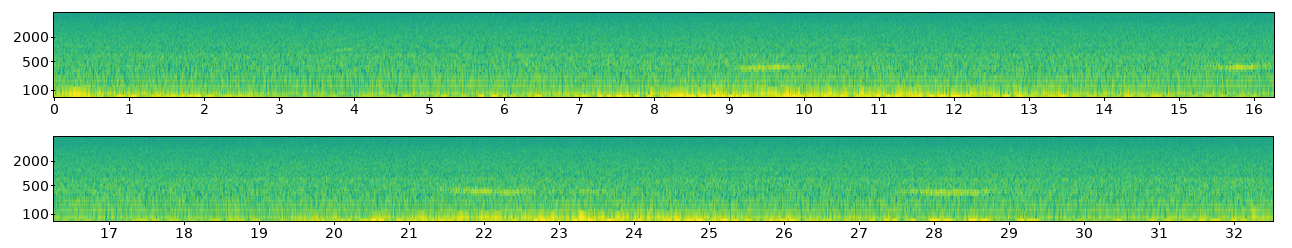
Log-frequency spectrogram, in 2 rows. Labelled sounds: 3.7	4.0	humpback whale, 0.83 to 1.1 kHz

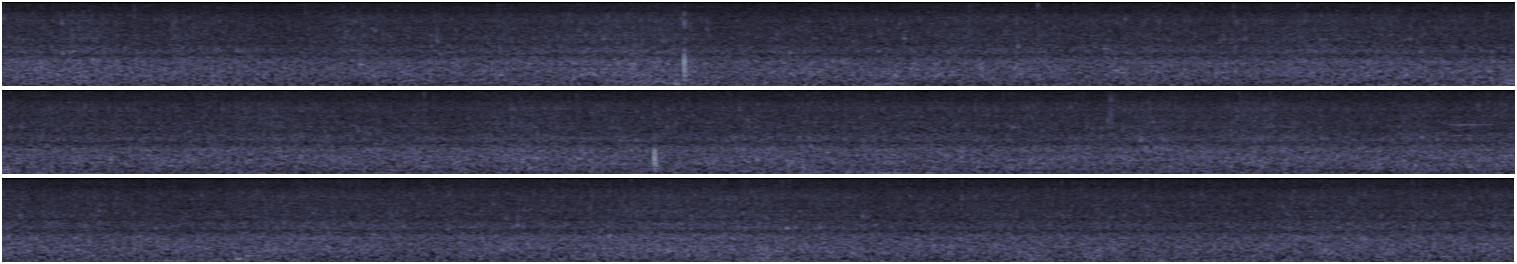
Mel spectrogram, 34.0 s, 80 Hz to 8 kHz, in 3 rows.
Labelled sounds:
22.2	22.5	killer whale, northern resident, G clan, 2.4 to 2.7 kHz

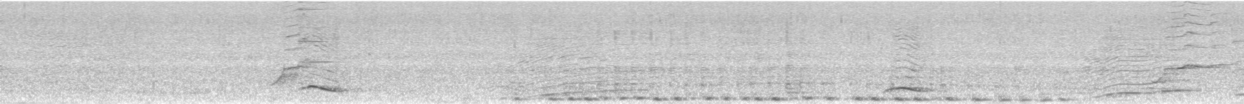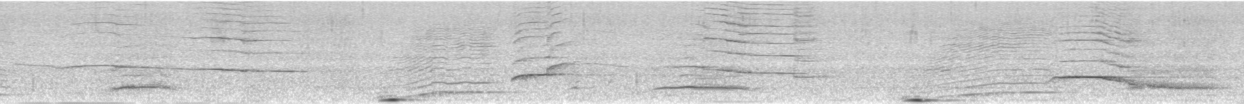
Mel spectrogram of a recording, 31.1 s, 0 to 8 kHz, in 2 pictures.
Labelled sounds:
3.5	4.2	humpback whale, 0.78 to 6.5 kHz
7.0	7.2	humpback whale, 1.4 to 1.6 kHz
11.2	11.6	humpback whale, 0.81 to 3.1 kHz
14.0	19.3	humpback whale, 0.78 to 7.8 kHz
20.9	22.8	humpback whale, 0.78 to 6.6 kHz
23.9	25.8	humpback whale, 0.78 to 7.8 kHz
27.3	29.8	humpback whale, 0.97 to 6.8 kHz

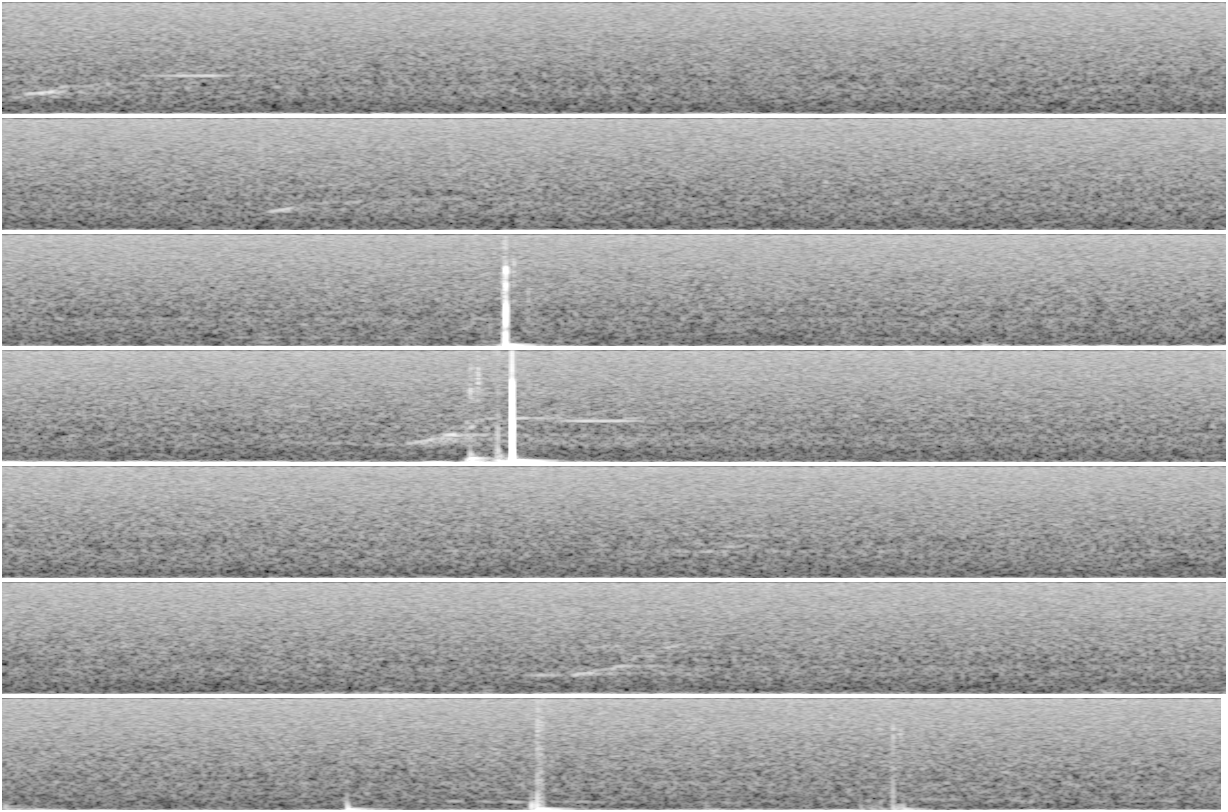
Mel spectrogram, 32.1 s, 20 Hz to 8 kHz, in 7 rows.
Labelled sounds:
0.5	0.9	humpback whale, 0.99 to 1.2 kHz
15.7	16.2	humpback whale, 1.1 to 1.3 kHz

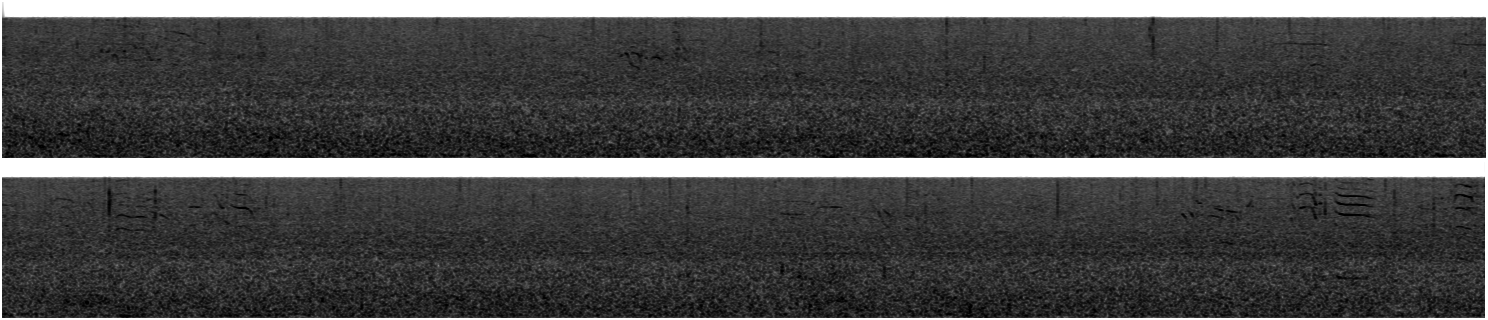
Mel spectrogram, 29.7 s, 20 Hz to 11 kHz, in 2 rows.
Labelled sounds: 1.6	1.9	Pacific white-sided dolphin, 5.1 to 5.8 kHz
12.7	13.3	Pacific white-sided dolphin, 4.2 to 4.6 kHz
14.5	14.9	Pacific white-sided dolphin, 4.2 to 4.5 kHz
16.0	16.3	Pacific white-sided dolphin, 3.2 to 3.5 kHz
17.1	17.4	Pacific white-sided dolphin, 3.5 to 4.2 kHz
22.6	23.3	Pacific white-sided dolphin, 3.4 to 4.2 kHz
27.0	27.2	Pacific white-sided dolphin, 3.6 to 4.0 kHz
28.1	29.6	Pacific white-sided dolphin, 3.2 to 7.0 kHz

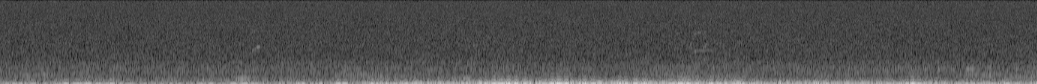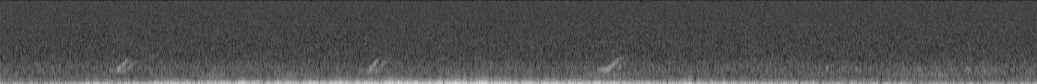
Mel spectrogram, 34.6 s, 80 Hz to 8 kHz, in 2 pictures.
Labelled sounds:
11.6	11.9	humpback whale, 1.2 to 1.4 kHz

